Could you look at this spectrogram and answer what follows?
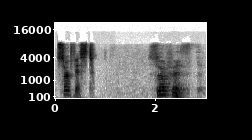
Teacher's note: the ACE here will actually be pronounced like a short I and an S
